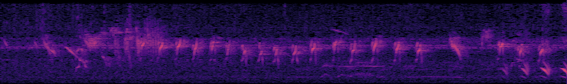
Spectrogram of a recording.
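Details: Male Barred antshrike singing a steady series of short, high nasal notes, about five per second; other birds call faintly behind, with a few sharp, falling whistles at the end.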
